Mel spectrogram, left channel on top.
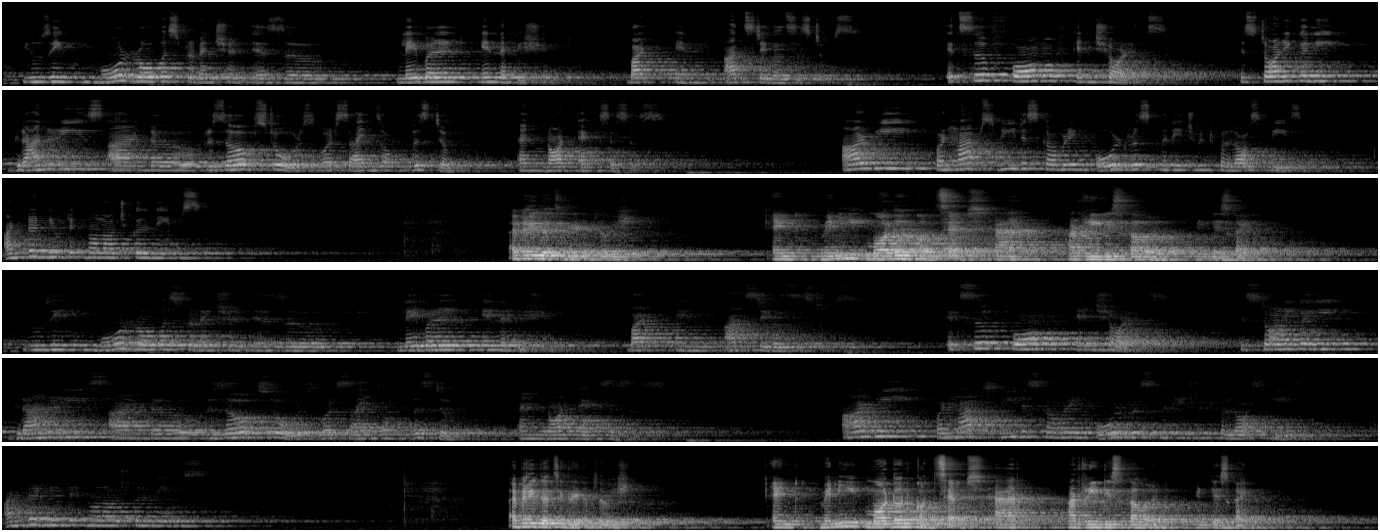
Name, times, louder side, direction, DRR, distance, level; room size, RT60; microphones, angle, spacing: voice 1, 0.2-3.2 3.9-5.5 6.2-6.5 6.7-8.5 9.4-11.6 12.4-13.4 13.8-18.3 18.9-20.3 22.2-26.7 27.5-29.5, left 2 dB, 85° left, 3 dB, 0.9 m, -32 dB
voice 2, 32.6-33.8 35.2-37.7 38.2-39.1 39.5-40.0, equal, 50° right, 4 dB, 0.9 m, -21 dB
11.0 x 11.0 x 2.6 m, 2.9 s
head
